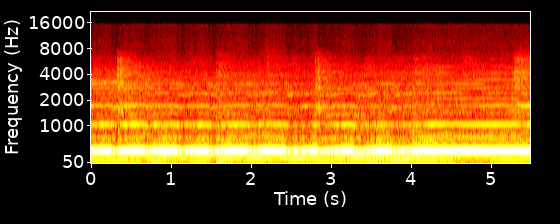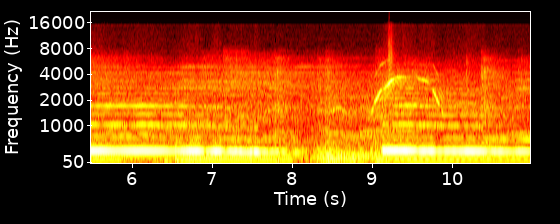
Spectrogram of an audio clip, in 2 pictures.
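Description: Live rock band with a Fender Stratocaster electric guitar holding one long sustained note for about eight seconds over moving bass notes. Near the end the note drops away, a high note swoops up and back down, and the sustained note comes back.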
